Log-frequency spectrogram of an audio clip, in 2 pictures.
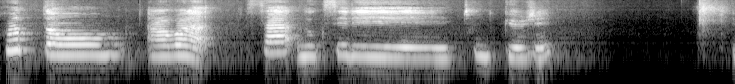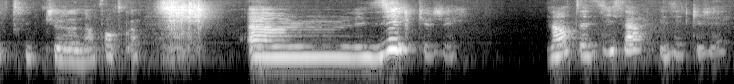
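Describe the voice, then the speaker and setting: A woman's voice: high-pitched, slow pace, slight background noise. A female gaming video maker giving casual tutorial commentary, hesitant and self-conscious, often stammering and repeating words.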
